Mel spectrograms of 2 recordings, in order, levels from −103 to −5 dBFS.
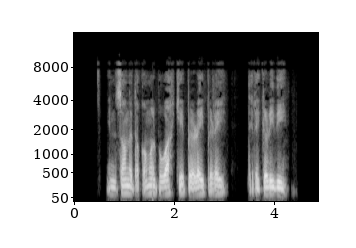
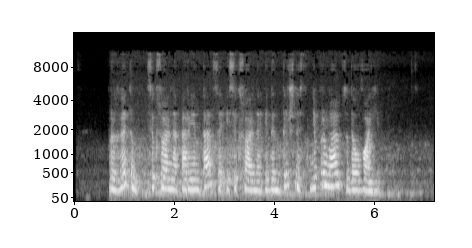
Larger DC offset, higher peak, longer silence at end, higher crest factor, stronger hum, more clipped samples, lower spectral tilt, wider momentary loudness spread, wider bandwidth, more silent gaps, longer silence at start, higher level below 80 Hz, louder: neither; about the same, -4 dBFS vs -2 dBFS; first, 0.65 s vs 0.25 s; about the same, 20 dB vs 18 dB; neither; neither; second, -5.5 dB/octave vs -7.5 dB/octave; about the same, 9 LU vs 8 LU; second, 9.2 kHz vs 11 kHz; first, 3.30-3.46 s vs none; about the same, 0.65 s vs 0.7 s; second, -66 dBFS vs -52 dBFS; second, -23 LUFS vs -19 LUFS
